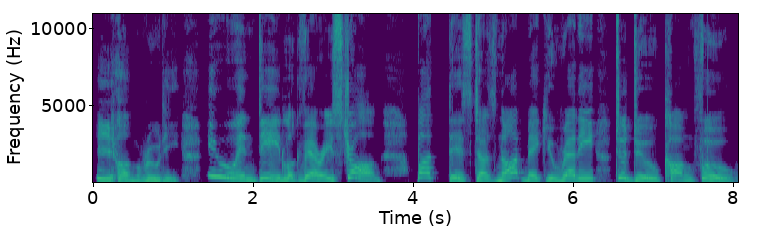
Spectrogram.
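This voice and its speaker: A wise old broccoli master from a storybook, played by a woman. The voice drops lower than the narration, measured, amused and a little patronising. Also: sing-song. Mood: gently dismissive.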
